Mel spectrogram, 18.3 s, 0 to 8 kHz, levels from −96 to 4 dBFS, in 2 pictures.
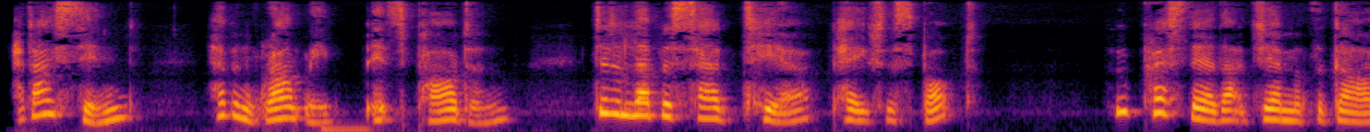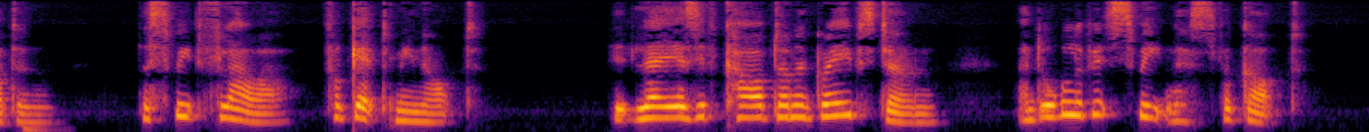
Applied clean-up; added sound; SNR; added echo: neural mask model DeepFilterNet 3.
